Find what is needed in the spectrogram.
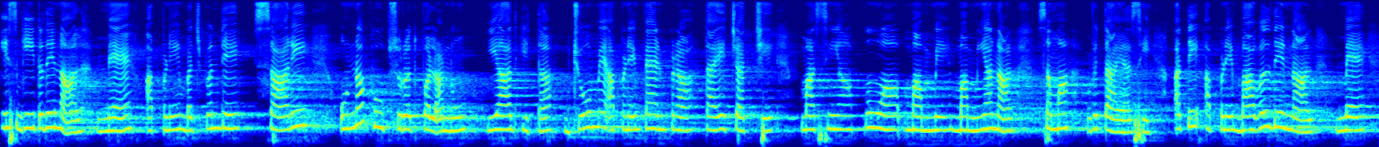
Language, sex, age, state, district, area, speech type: Punjabi, female, 30-45, Punjab, Sangrur, rural, spontaneous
